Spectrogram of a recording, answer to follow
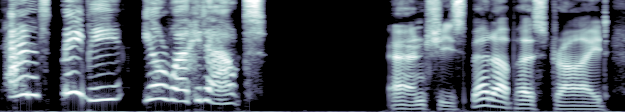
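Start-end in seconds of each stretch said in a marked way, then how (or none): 0.0-2.0 put-on high, loud, exasperated girl; sharp, high-pitched retort; snapped. Hermione leaving Harry gaping behind her, snapping. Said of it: "Hermione snapped".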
